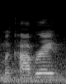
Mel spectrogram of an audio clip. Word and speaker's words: macabre: was Sovereign but like Macabre but yeah why is the re silent any English Majors or anybody would like to enlighten me on that Macabre like corn on the cob but it's spelled macabre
